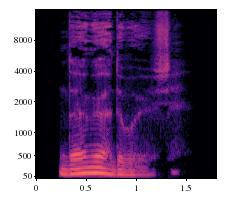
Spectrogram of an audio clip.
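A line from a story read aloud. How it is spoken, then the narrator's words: Sighing. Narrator (Russian): вздохнул я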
